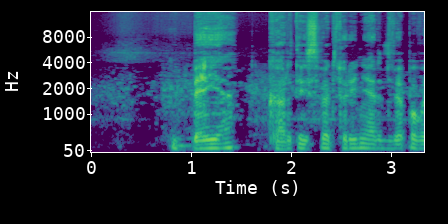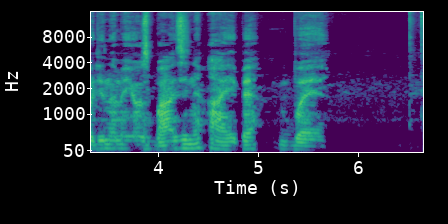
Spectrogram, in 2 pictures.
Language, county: Lithuanian, Vilnius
